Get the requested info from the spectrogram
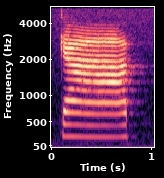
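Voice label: "gaat3", Cantonese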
